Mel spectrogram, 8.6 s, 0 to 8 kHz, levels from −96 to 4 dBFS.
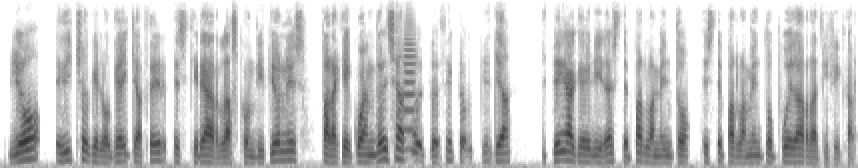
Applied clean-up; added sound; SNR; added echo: neural diffusion model UNIVERSE++.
